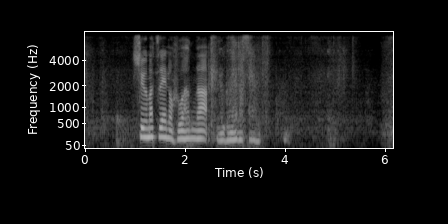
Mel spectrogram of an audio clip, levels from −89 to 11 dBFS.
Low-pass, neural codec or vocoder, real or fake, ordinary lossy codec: 7.2 kHz; codec, 44.1 kHz, 3.4 kbps, Pupu-Codec; fake; none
